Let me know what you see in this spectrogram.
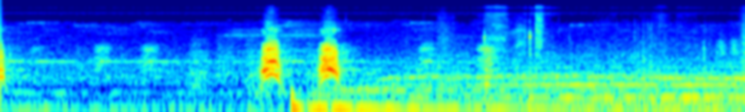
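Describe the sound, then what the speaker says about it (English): A dog in the Blair Witch video game gives two sharp, close barks, then a few softer yips and whimpers over a low ambient rumble, with no talk. "Yeah, good dog."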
